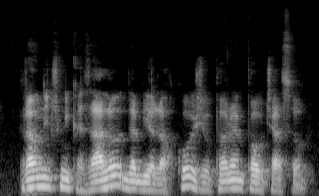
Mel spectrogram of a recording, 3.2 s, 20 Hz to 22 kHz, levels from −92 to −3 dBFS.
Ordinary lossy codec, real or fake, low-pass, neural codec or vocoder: none; real; 19.8 kHz; none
